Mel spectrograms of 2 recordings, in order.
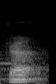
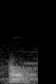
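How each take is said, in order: First: The vowel is open, like a. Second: The vowel is rounded and closed, like o. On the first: The speaker calls it right. "Suaranya infitah, membuka" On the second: The speaker calls it wrong. "tidak mengurung"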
